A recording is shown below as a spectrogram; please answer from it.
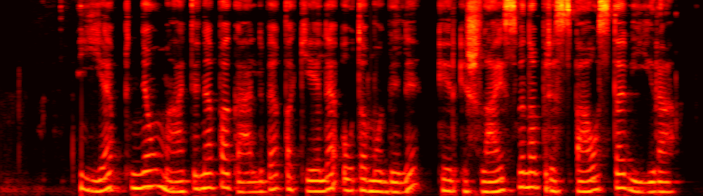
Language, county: Lithuanian, Kaunas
